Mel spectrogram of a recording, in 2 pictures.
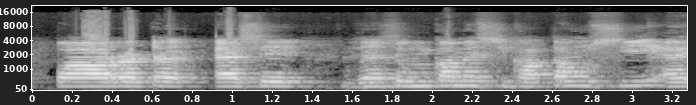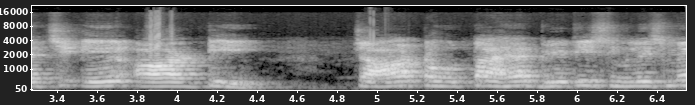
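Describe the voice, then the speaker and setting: A man from Haryana, a tuition teacher explaining his teaching methods in an earnest way, repeating key words as he goes. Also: sits high. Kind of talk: explanatory talk. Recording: roomy, dull lo-fi sound.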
